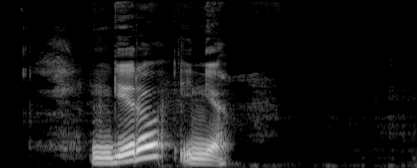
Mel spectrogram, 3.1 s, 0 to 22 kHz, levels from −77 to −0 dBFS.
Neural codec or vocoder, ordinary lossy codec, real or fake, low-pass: none; none; real; none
